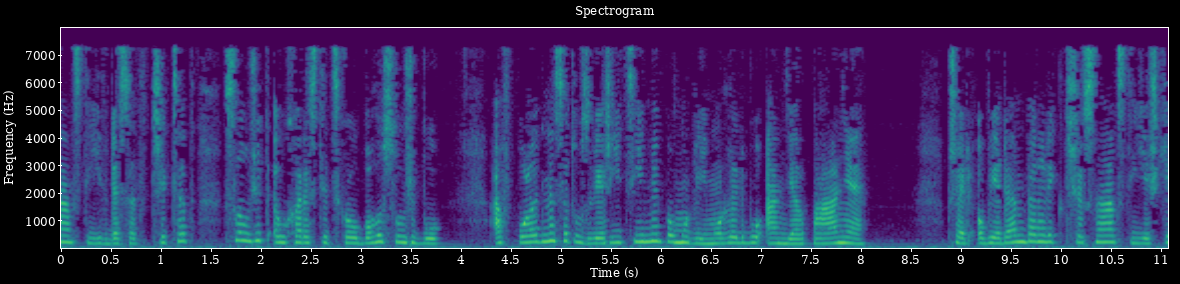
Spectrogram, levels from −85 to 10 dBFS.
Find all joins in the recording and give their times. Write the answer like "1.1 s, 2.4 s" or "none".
none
